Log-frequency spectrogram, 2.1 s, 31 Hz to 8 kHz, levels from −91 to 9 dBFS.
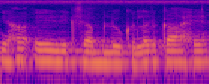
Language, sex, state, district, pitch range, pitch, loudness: Hindi, male, Bihar, Saharsa, 135-145 Hz, 140 Hz, -31 LUFS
